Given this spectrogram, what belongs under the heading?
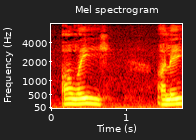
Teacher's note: علی کو ہم نے ایک الف کے جتنا لمبا کرنا ہے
